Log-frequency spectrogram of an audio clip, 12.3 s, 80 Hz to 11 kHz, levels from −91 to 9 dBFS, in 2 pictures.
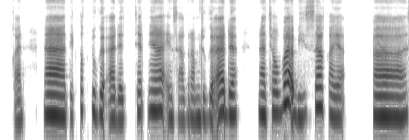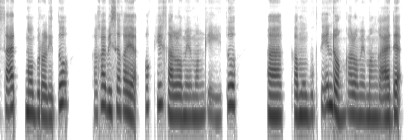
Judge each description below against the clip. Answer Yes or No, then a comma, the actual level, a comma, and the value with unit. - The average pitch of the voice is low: No, high, 195 Hz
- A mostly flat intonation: No, average, 3.2 semitones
